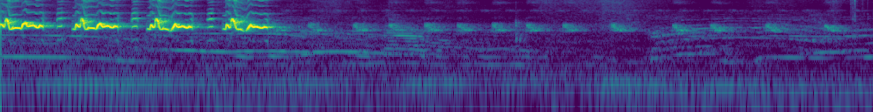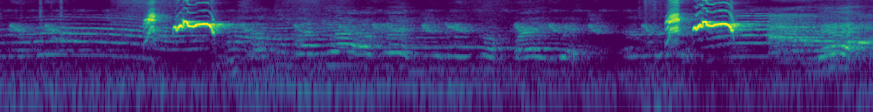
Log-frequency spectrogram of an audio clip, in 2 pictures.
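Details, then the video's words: Sooty-headed bulbul in full voice, calling to females: a rapid burst of bright, chirpy notes repeated four times, then a quieter stretch of thin, wavering whistles, with two more loud, sharp chirp bursts later on. "Suara Burung kutilang gacor memanggil manggil betina"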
